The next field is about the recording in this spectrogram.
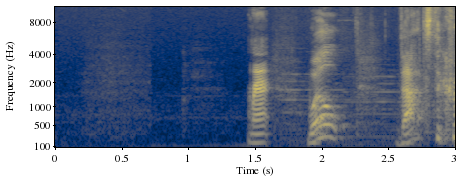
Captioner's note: quacks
